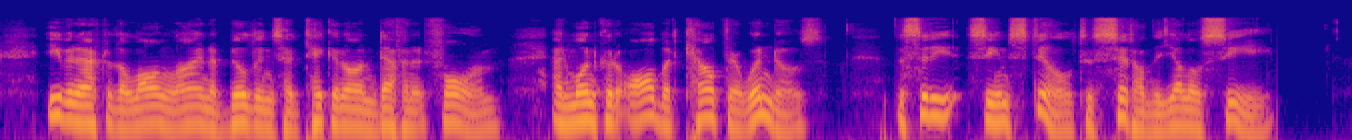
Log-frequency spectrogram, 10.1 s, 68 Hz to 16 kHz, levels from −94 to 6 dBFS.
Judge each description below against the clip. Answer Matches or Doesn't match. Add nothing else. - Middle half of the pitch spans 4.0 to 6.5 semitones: Matches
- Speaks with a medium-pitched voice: Doesn't match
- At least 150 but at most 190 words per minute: Matches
